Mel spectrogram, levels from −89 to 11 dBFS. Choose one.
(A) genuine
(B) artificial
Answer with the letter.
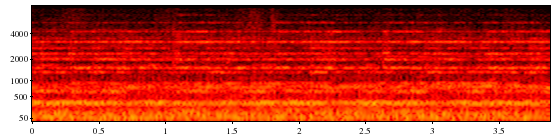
B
